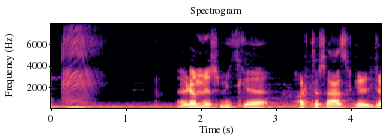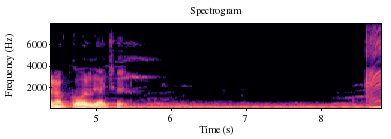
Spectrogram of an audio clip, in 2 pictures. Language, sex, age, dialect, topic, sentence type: Maithili, male, 60-100, Bajjika, banking, statement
